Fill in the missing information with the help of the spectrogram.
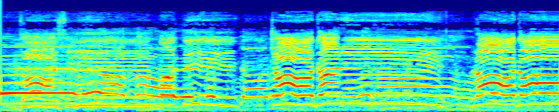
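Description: Singing: a voice carrying a slow melody in long, held notes that bend and waver.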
